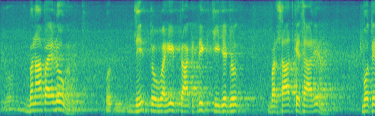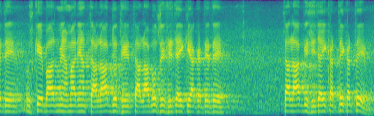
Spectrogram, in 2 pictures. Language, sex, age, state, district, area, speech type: Hindi, male, 60+, Uttar Pradesh, Lucknow, rural, spontaneous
